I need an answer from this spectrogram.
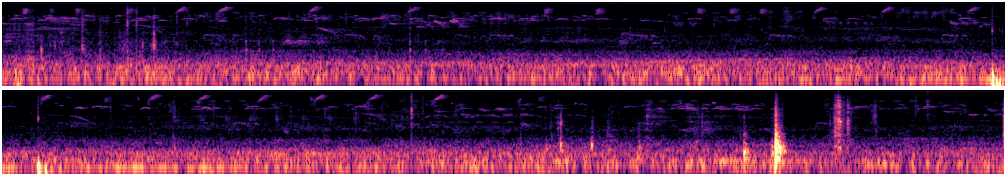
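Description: Many small birds chirping in short, rising, high notes over a steady low outdoor rumble, with a few sharp knocks in the second half, the loudest a little before the end.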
